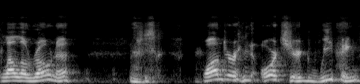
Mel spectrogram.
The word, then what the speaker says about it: La Llorona: all day, weeping like La Llorona. She's wandering the orchard, weeping for her children. Did I say it right? No. Are you mad because I didn't say La Llorona? Rona. La Llorona. Llorona. Llorona.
